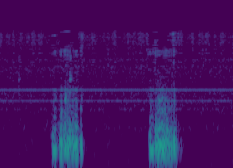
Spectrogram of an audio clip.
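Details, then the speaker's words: Teaching illustration of a forceful heartbeat in hypertension with atherosclerosis, from cholesterol build-up on artery walls: two strong, low thudding beats about one second apart, the heart beating harder. "as you can hear the heart try to beating harder to reach the blood to other parts of the part of the body because here we have a neuro arteries because of building up the cholesterol or fatty material on the wall of arteries"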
